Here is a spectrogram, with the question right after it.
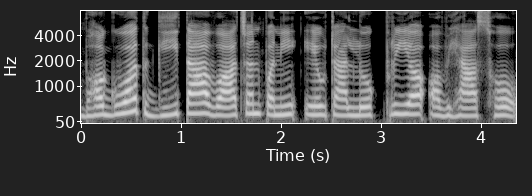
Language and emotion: Nepali, neutral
